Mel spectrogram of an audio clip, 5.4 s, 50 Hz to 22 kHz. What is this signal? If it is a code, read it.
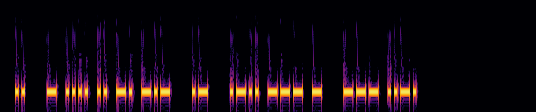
Morse code, heard as a keyed tone, about 39 wpm, 700 Hz. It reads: I THINK A LOT OF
